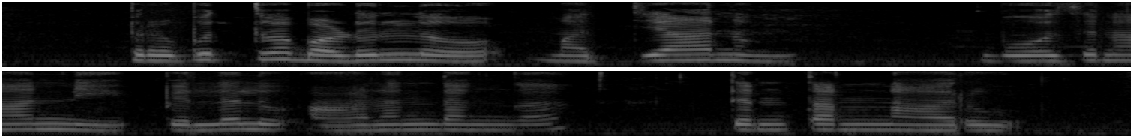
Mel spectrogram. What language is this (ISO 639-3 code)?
tel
